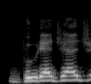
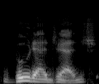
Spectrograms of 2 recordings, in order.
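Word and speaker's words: Buttigieg: and so i've just been pronouncing it that way pete boot edge edge even though i'm not running it together the way a normal person might do i'm glad that you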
